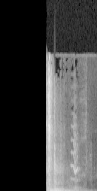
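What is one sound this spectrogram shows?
A heavy door opens with a loud creak.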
